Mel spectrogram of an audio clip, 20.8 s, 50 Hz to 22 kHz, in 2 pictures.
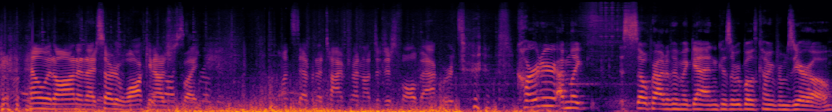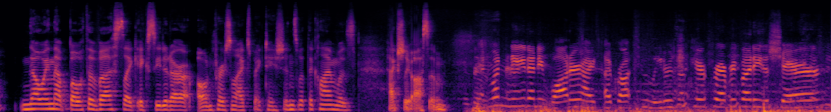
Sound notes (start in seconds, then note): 5.7 chuckling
